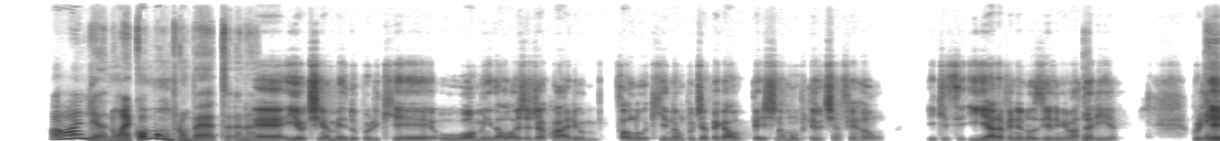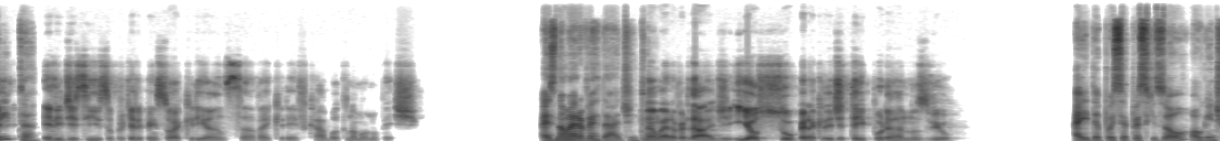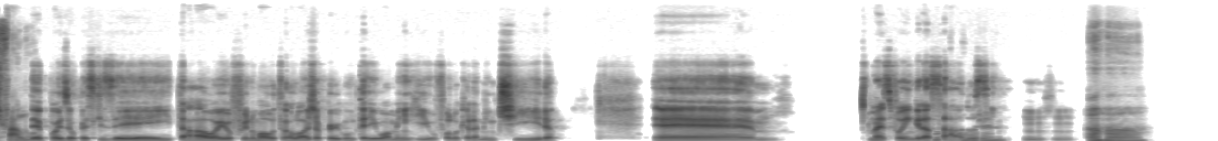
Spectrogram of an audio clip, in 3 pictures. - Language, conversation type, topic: Portuguese, advice, Devo comprar uma casa própria ou continuar morando de aluguel?
- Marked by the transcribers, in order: none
